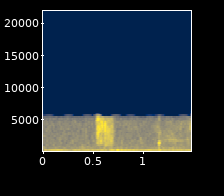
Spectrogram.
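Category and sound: household object, paper page being turned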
